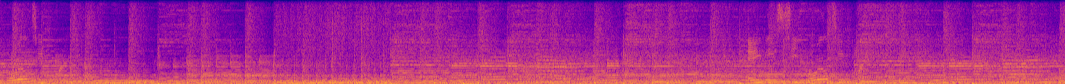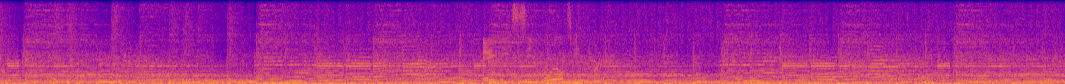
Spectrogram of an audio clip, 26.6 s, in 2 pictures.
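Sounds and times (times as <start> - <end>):
surf indie music: 0.0 - 26.6.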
